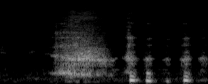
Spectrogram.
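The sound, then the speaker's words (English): A deep breath drawn audibly for about half a second, followed by four or five short, clipped voiced bursts. “Oh, not the deep breath.”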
